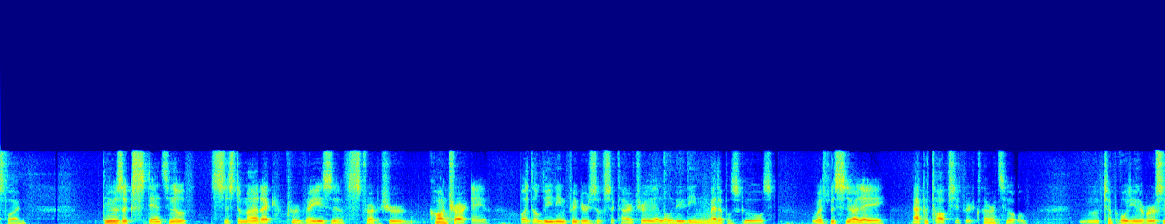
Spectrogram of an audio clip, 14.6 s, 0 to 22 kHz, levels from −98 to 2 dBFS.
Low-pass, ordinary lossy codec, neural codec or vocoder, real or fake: 7.2 kHz; MP3, 64 kbps; codec, 16 kHz, 0.5 kbps, X-Codec, HuBERT features, trained on balanced general audio; fake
